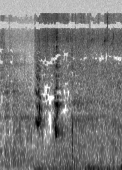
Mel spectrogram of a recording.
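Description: Two short calls from a domestic turkey, about a third of a second apart near the middle, over a low wind rumble on the microphone.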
